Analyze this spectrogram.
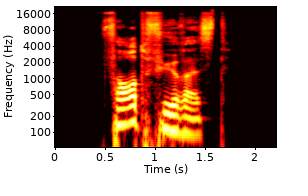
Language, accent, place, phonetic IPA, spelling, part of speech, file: German, Germany, Berlin, [ˈfɔʁtˌfyːʁəst], fortführest, verb, De-fortführest.ogg
- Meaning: second-person singular dependent subjunctive II of fortfahren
